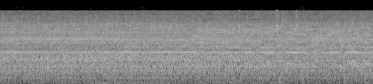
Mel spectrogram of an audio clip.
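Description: A hair dryer blows steadily and close by, drying paint on a wooden farmhouse-style fall cat craft, a continuous airy whoosh with a faint high whine and no speech.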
